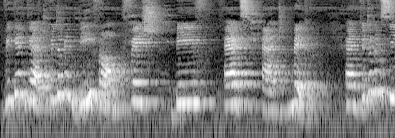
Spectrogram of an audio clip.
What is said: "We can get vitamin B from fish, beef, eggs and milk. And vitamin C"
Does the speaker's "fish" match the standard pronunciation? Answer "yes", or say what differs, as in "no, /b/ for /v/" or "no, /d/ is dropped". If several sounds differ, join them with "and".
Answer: yes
